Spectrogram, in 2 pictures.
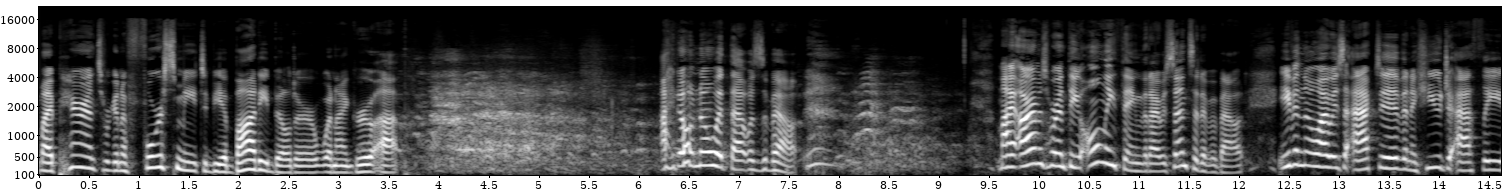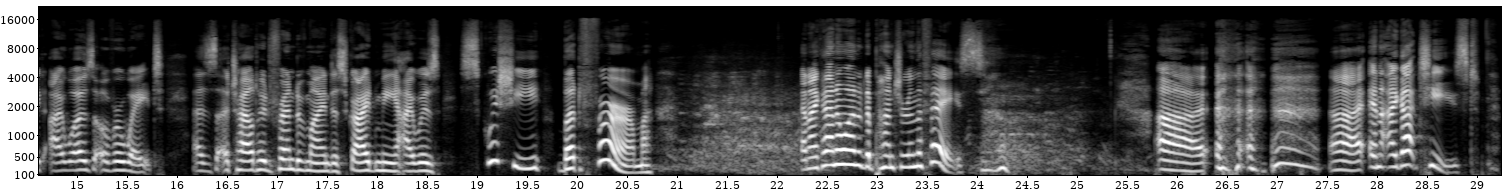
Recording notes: told this story live on 20 February 2019 at Buntport Theater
